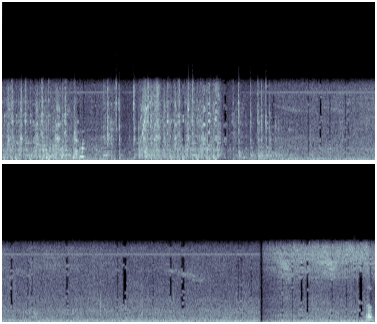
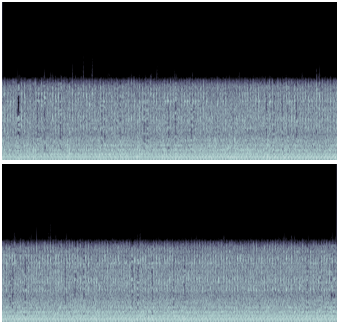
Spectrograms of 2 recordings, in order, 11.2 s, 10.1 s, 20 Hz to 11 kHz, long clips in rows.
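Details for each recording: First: Toro 22" Recycler self-propelled mower, low hours but left sitting too long, cold start on a full tank: pull-cord cranking bursts never catch into a run. Fuel not getting through; the carburetor nozzle was clogged with water. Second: Toro 22-inch Recycler self-propelled mower, 163 cc 7.25 hp, low hours, no-start after sitting; after fresh fuel and carburetor cleaning: runs at steady governed speed, even beat, no misses; normal running.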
